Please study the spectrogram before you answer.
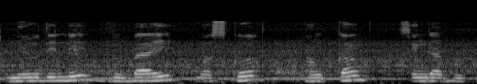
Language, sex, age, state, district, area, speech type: Odia, male, 18-30, Odisha, Jagatsinghpur, rural, spontaneous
